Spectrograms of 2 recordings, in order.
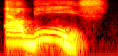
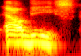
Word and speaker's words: audis: But the trouble is the first syllable is long too. The AU is long. It's so you've got to kind of compensate on that. So you got to say audis. But you kind of accent them kind of the same. They're what it is with Latin, both it's like music. Both those syllables are half notes, audis, so you kind of hold them out.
